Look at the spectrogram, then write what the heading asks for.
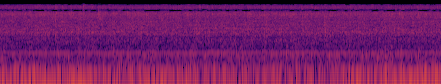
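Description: Diced chicken breast with red onion and garlic sizzling steadily in a frying pan, with a faint steady hum underneath.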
